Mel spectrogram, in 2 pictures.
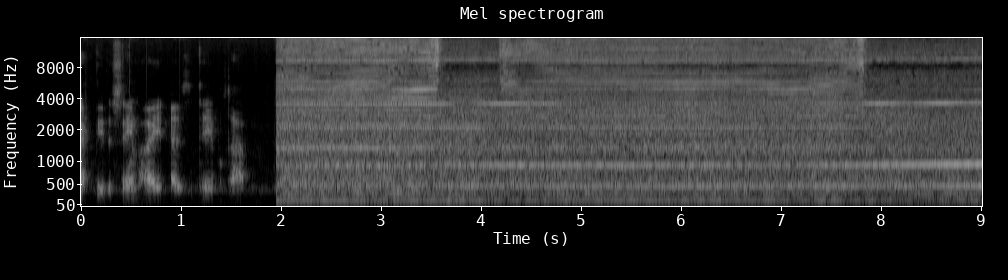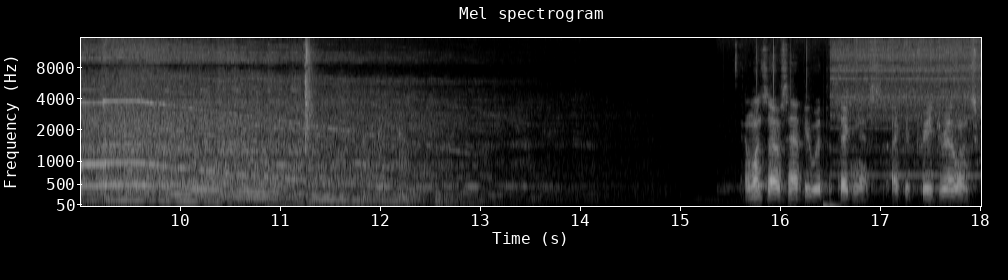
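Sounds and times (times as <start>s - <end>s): electric hand planer running: 2.0s - 13.8s.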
